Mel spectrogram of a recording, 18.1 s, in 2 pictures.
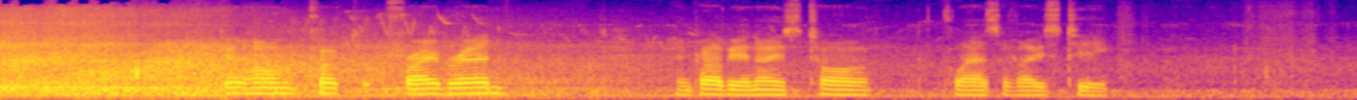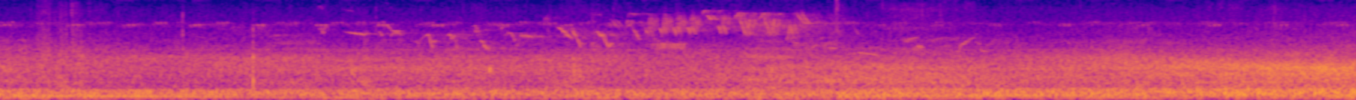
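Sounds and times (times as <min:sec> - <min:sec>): low outdoor background noise: 0:00.0 - 0:18.0
bird singing high chirps: 0:02.4 - 0:06.4, 0:10.8 - 0:15.8.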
